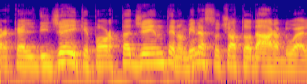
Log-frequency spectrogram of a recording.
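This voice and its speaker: A man's animated, fairly quick speech against a quiet background. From northern Italy, Lombardy (Crema); Lombardy, Italy. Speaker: music marketing entrepreneur; music marketing creator. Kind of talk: youtube monologue. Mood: frank, mildly exasperated. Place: studio. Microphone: studio mic.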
